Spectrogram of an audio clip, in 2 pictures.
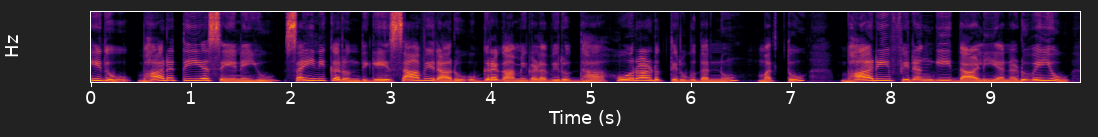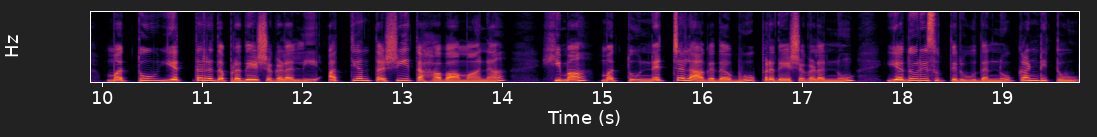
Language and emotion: Kannada, neutral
